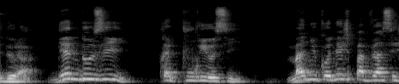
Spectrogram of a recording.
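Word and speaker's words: Manu Koné: Milieu, Kamavinga, Gendouzi, Manu Kone. Mani Kone. Faut prononcer comme ça.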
